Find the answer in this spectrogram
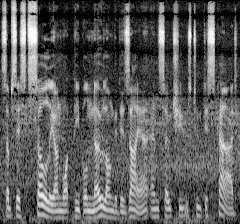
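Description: Sinister crow creature, acted by a man, horror audio drama, erudite, formal, drily mocking, mid-pitched, noticeable background noise. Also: normal speed, natural voice. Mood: smug, matter-of-fact. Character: sinister talking crow-like scavenger of souls, sardonic.

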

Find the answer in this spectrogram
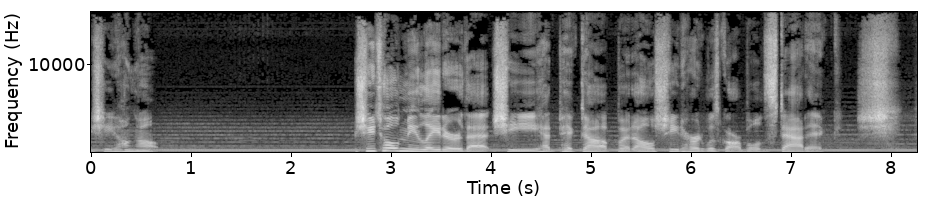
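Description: An actress playing a shaken woman who haltingly recounts a traumatic childhood ordeal in an audio drama monologue. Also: on the low side. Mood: fearful, upset. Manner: halting, haunted storytelling. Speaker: interviewee.

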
